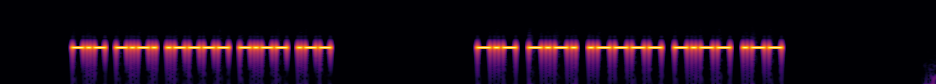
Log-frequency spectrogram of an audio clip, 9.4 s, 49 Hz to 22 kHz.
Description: Morse code, heard as a keyed tone, about 36 wpm, 700 Hz. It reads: KC1YW KC1YW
